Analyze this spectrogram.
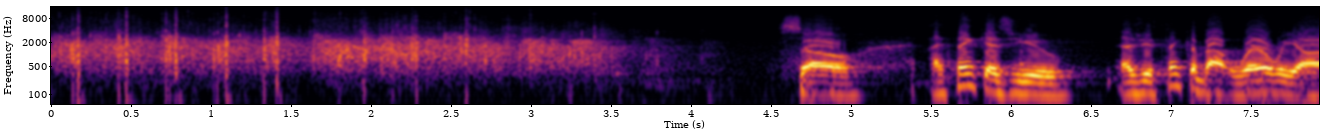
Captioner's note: applause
